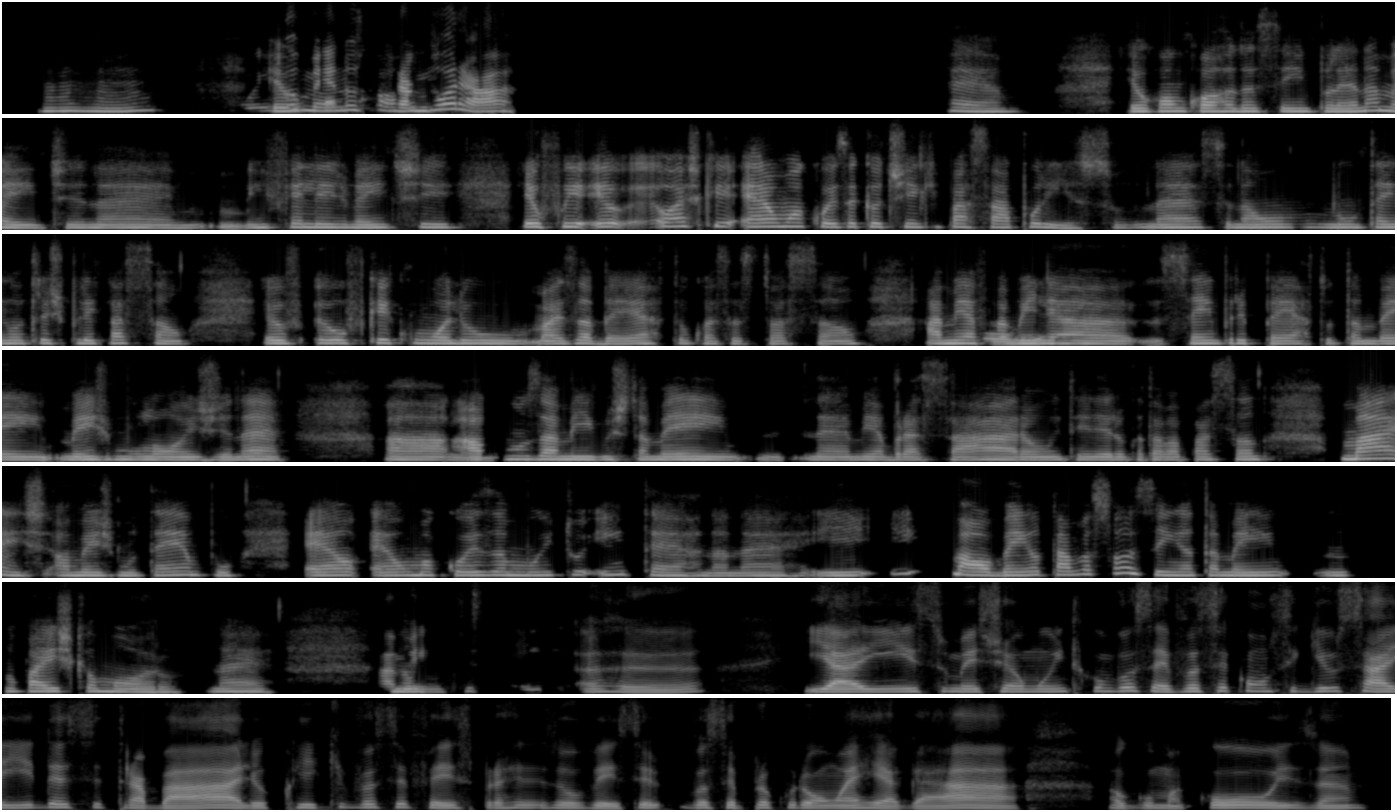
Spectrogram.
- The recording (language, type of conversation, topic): Portuguese, podcast, Qual é o papel da família no seu sentimento de pertencimento?
- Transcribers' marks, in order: none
